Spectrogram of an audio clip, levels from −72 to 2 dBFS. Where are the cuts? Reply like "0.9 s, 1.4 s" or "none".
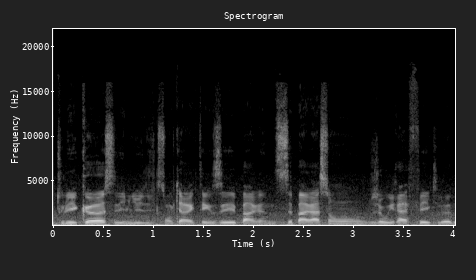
1.0 s

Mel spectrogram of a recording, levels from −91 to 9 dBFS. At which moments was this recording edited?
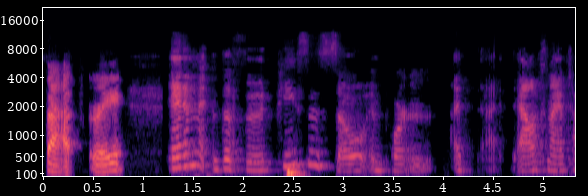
1.2 s

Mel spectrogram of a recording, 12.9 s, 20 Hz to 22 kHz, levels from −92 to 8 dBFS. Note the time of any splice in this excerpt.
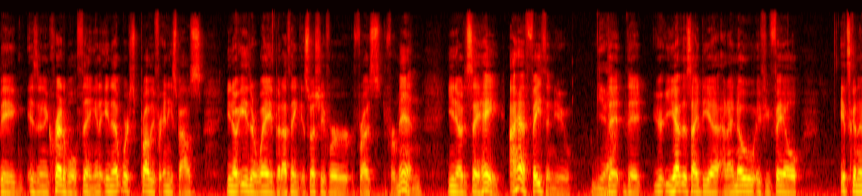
7.5 s

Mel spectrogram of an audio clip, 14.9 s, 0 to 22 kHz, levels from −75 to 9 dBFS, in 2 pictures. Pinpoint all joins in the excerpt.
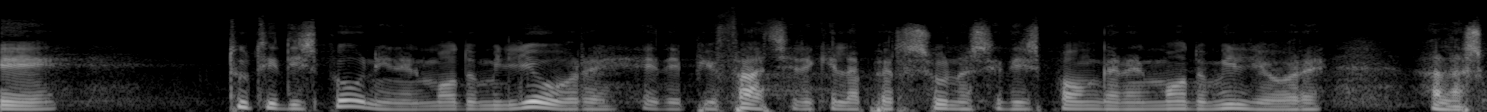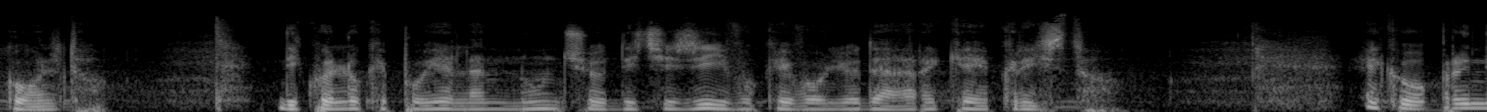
12.4 s

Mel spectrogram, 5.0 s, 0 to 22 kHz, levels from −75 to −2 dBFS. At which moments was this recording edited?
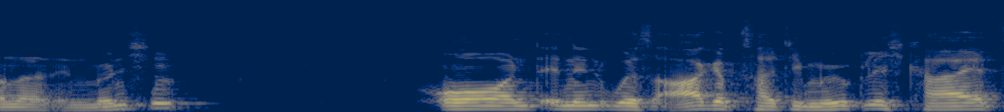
none

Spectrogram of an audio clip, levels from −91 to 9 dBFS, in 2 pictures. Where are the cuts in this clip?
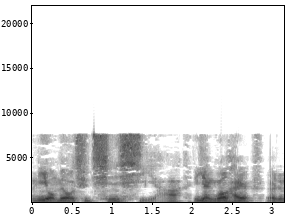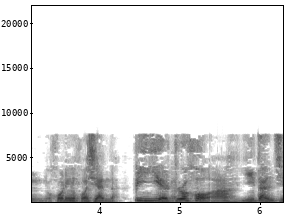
1.9 s, 4.4 s

